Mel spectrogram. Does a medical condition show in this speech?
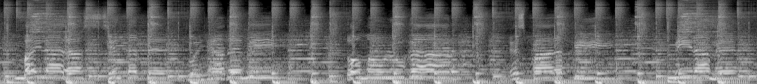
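No.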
